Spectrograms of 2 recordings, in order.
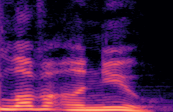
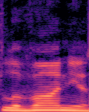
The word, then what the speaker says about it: Levana: Who's Lava on you?" I fumbled while opening the envelope. "It's Levana, sir," he corrected my pronunciation.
